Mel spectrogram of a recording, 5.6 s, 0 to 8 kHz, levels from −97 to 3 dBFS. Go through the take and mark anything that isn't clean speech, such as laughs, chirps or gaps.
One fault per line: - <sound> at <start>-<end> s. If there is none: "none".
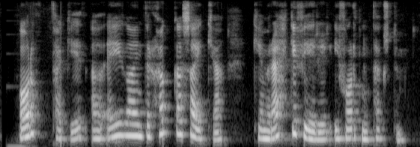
none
